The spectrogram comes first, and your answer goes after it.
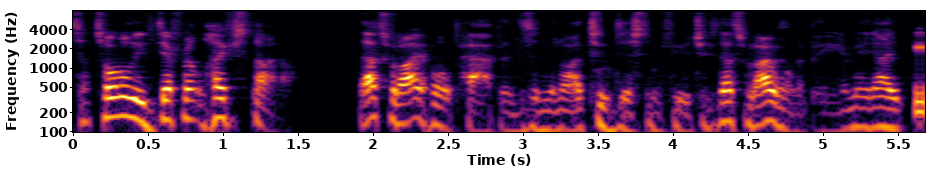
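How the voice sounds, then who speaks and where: A man talks at a very fast pace at a medium pitch, somewhat breathy, with lively intonation and big swings in loudness over a quiet background. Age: 60s. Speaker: podcast co-host. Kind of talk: casual podcast discussion.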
